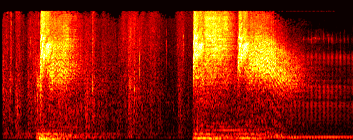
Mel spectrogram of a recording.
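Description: A lightsaber hums with a low, steady buzz.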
